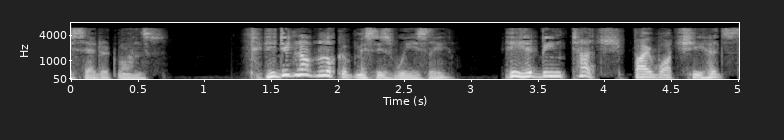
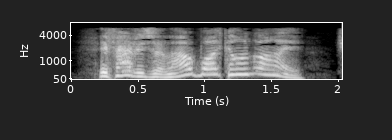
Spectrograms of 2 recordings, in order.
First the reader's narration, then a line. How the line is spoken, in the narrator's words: shouted Ron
